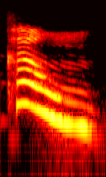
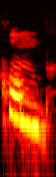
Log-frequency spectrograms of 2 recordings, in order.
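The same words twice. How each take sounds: First: The final B is silent. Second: The final B is pronounced. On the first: The speaker calls it right. "the letter B becomes silent" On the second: The speaker calls it wrong. "It's not"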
